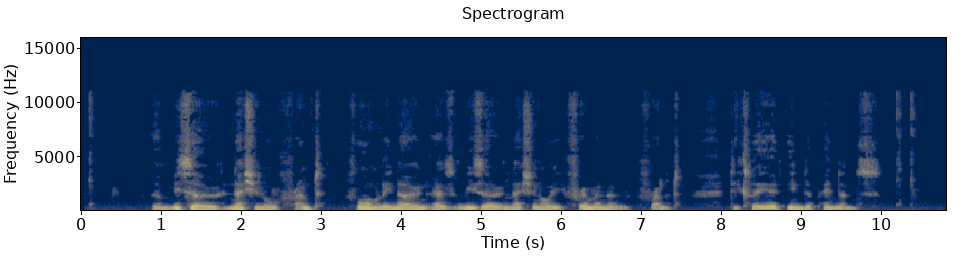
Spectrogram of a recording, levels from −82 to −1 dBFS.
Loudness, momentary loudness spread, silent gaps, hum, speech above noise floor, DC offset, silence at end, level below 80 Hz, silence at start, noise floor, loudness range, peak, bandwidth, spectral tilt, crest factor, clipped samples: -24 LUFS; 13 LU; none; none; 41 dB; under 0.1%; 0.85 s; -46 dBFS; 0.1 s; -64 dBFS; 5 LU; -4 dBFS; 11.5 kHz; -7.5 dB/octave; 20 dB; under 0.1%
